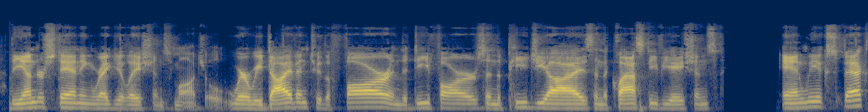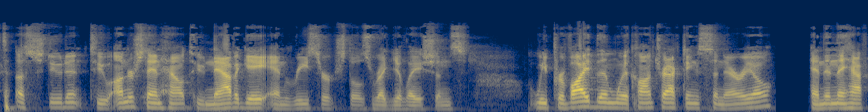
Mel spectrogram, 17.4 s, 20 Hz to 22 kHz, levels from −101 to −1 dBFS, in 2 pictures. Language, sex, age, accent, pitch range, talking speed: English, male, 30-49, American, 110-130 Hz, 155 wpm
